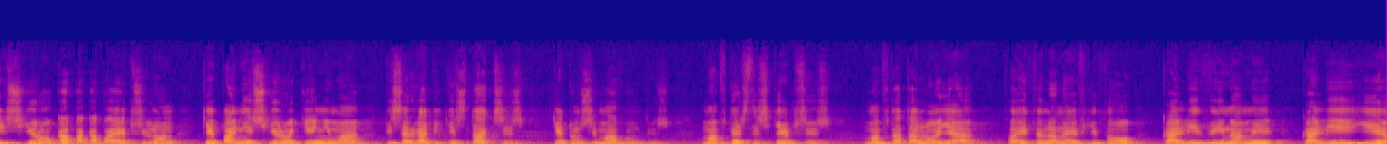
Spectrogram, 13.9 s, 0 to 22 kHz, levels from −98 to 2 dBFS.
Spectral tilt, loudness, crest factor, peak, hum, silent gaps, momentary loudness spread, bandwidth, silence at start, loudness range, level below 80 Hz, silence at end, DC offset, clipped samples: -6.5 dB/octave; -28 LUFS; 20 dB; -6 dBFS; none; none; 11 LU; 13 kHz; 0 s; 3 LU; -42 dBFS; 0 s; under 0.1%; under 0.1%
